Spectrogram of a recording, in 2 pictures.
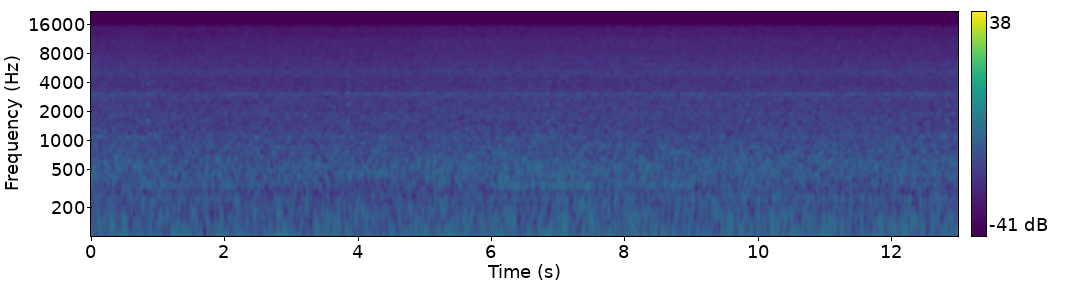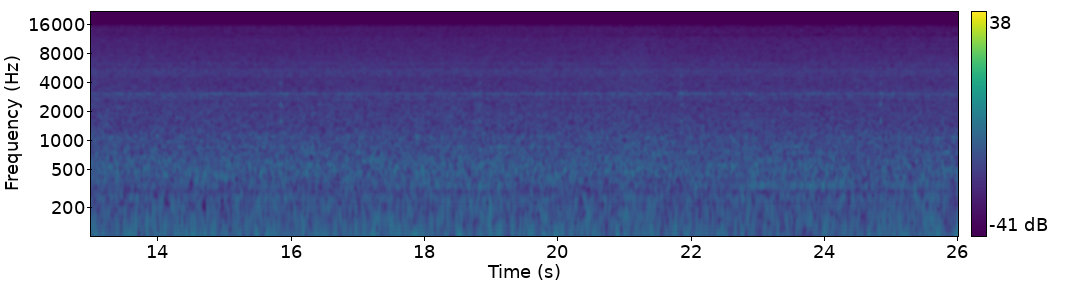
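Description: The turbofan jet engines of a ground-attack jet roar steadily in flight, heard from inside the cockpit.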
